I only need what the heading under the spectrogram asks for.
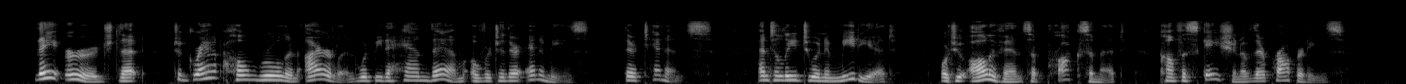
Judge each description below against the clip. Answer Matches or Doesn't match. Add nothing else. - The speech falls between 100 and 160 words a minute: Matches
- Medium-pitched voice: Matches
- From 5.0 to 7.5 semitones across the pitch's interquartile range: Matches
